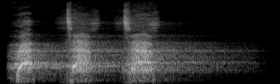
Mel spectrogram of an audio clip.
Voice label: Intelligible Whisper Rap Tap Tap D; Rell; Warframe; Harrow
